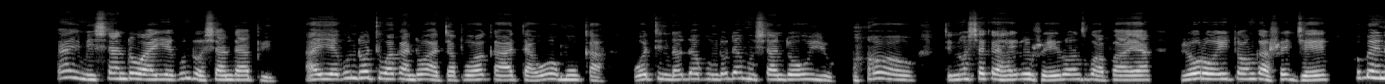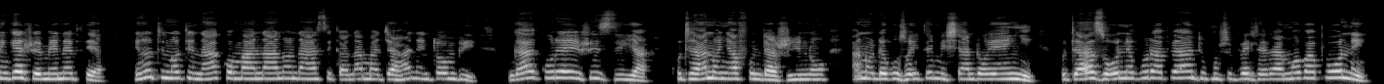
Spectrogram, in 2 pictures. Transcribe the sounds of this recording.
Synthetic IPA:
ŋɡaimiʃando̞waijekundo̞ʃandaːpi | aijekundo̞tiwakandoɦatapowakaːtawomuka | wotindaɗakundoɗamuʃandoujuotino̞ʃekaɦeɗuʐeiɾo̞nzwapaja | ʐouɾoitaoŋɡaʐe̞d͡ʒe | kuɓeniŋɡeʐe̞mene̞peja | ɦino̞tino̞tinaːko̞manaːno̞naːsikanamad͡ʒoɦanento̞mbi | ŋɡaːkuɾeiʐizija | kutiano̞ɲafundaʐino̞ano̞ɗakuzo̞itemiʃando̞je̞ːɲi | kutiazo̞ːne̞k̬uɾapeantʰumuʐibʱe̞ɮe̞ɾano̞ʋapo̞ːne

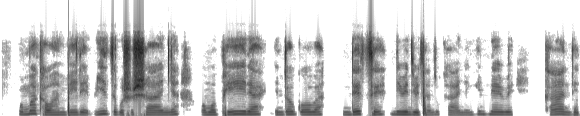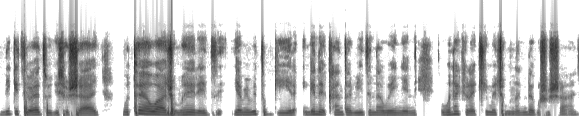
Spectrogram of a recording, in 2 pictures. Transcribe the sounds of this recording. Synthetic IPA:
mumŋaːkʰawaːmbe̞ɾe̞βjizeɡuʃuʃaːɲa | umupʰiːɾa | indo̞ɡo̞βa | nde̞t͡se̞niβiːndiβitʰaːndukʰaɲeŋ̥hin̥he̞βe̞ | kʰaːndiniɡitʰiβajazuɡiʃuʃaːɲa | mutʰojawaːt͡ʃumuhe̞eɾe̞zḭjamɲeβitʰub̚ɡiːɾa̰iŋɡe̞nekʰaːndaβizenawe̞ɲe̞ne̞uβun̥hakionakʰimwet͡ʃumunaindaɡuʃuʃa̰ːɲa

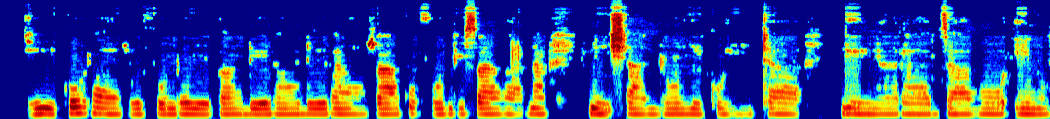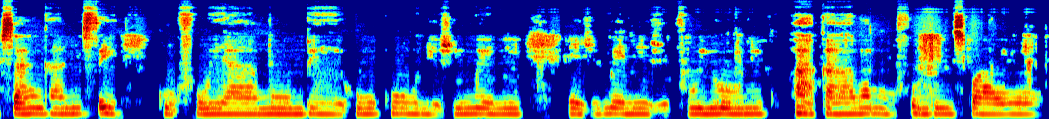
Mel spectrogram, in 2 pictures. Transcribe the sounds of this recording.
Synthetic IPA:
ʐikoɾaʐefundo̞je̞paɗe̞ɾaɗe̞ɾaʐakufundisaʋana | miʃando̞je̞kuitʰa | ŋɡe̞ɲaɾad͡zaʋo̞ino̞saŋɡanisekufujamumbeɦukune̞ʐimwe̞nineʐimwe̞niʐip͡fujonekuakaʋano̞fundiswaːjo

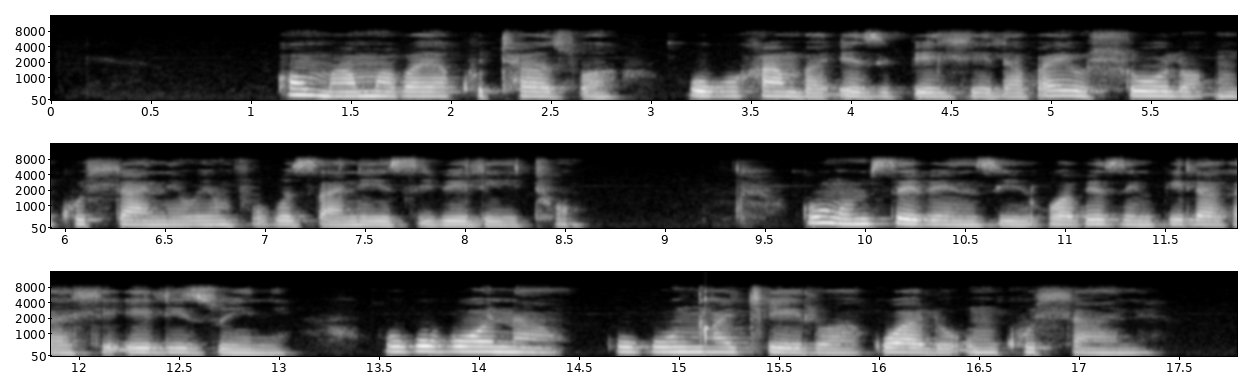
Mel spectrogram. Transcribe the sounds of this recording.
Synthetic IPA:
ɔmamaβajakʰutʰazwa | uɣuhambʱaʔezib̥ʱɛɮɛlaβajɔɬɔlwaum̩kʰuɬanɛweɱvuɣuzanɛjesiβɛlɛːtʰɔ | ɣuŋum̩sɛβend͡zʱiwaβɛzempʼilaɣaɬɛ̰ʔelizweni | uɣuβɔna | uɣuŋ͡ǁat͡ʃʼɛlwaɣwalɔ̰ʔum̩kʰuɬaːnɛ

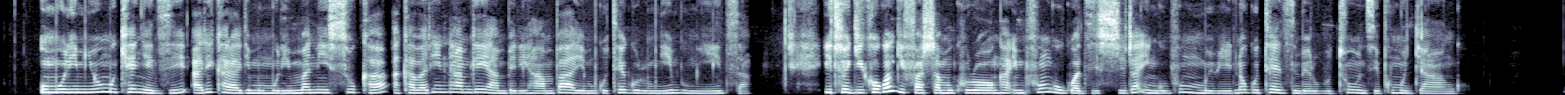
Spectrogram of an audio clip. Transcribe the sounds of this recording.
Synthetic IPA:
umuɾimɲiwumukʰe̞ɲe̞ziʔaɾikʰaɾaɾimumuɾimanisukʰaːkaβaɾin̥haːmɡe̞jaːmbe̞ɾeiɦaːmbaje̞muɡutʰe̞ɡuɾumŋiːmbumŋiːz̥a | it͡ʃo̞ɡikʰoɡwaɡifaʃamukʰuɾo̞ːŋ̥ɦaʔiɱfuːŋɡuɡwaziʃiɾaʔiŋɡuvumumiβiɾino̞ɡute̞ːzimbe̞ɾuβutʰuːnzib̚ɡumuɾɟaːŋɡo̞

